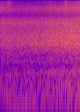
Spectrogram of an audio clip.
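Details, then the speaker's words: VW CrossFox with a strange wheel noise: steady low rumble from the spinning front wheel with the half-shaft disconnected. The wheel bearing is worn with play, so the hub and bearing are to be replaced. "do próprio rolamento ruim ó ó lá o rolamento já tem folga ó ó tá rodando só o cubo em cima do rolamento né ó a folga aqui ó"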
